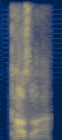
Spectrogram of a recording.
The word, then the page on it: puzzler: British English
